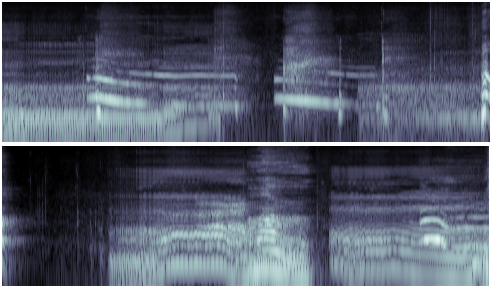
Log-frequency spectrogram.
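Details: Pippa, a pet dog, "talking" with her owner's brother: drawn-out moaning growls with wavering harmonic tones in bursts of about one to two seconds, broken by short pauses, the dog answering back and forth.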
